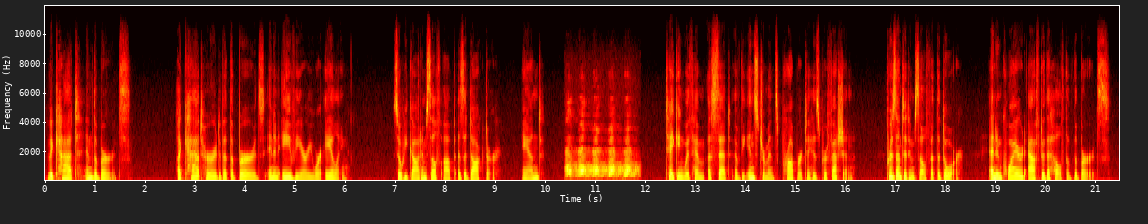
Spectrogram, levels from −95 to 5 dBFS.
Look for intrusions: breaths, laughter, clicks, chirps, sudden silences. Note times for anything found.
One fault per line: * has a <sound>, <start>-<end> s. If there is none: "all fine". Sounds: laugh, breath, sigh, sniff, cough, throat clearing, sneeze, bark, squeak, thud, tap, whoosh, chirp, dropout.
* has a bark, 10.4-11.9 s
